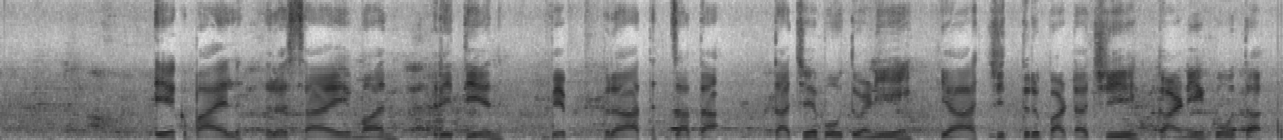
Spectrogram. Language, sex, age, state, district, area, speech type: Goan Konkani, male, 18-30, Goa, Salcete, rural, read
